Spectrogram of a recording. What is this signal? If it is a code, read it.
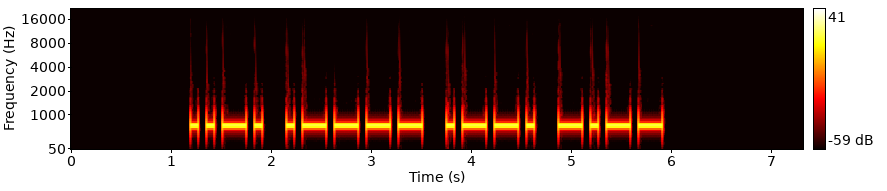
Morse code, heard as a keyed tone, about 15 wpm, 700 Hz. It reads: F1PY
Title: DXCC-100 Call Signs - 4 Characters - Repeated 3x - 15wpm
